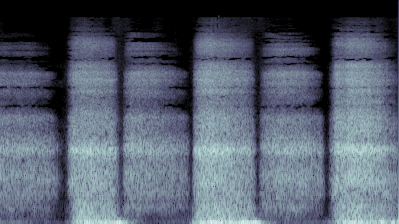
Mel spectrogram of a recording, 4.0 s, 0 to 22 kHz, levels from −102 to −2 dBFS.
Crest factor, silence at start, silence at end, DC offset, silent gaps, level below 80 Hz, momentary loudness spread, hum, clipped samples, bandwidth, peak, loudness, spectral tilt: 16 dB; 0 s; 0 s; under 0.1%; none; -26 dBFS; 14 LU; none; under 0.1%; 12.5 kHz; -6 dBFS; -24 LUFS; -3 dB/octave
